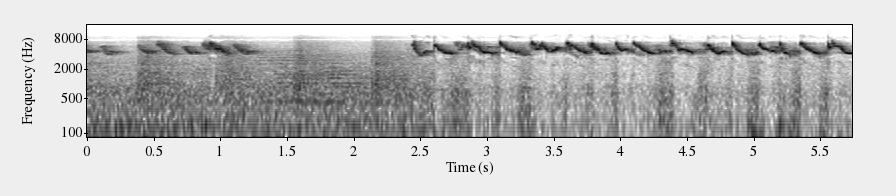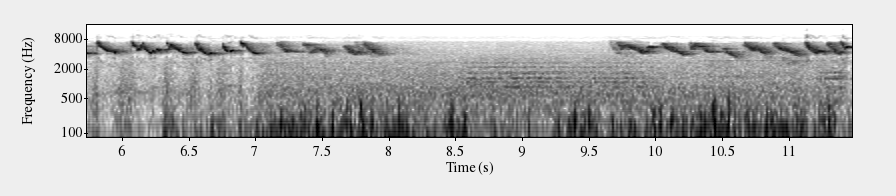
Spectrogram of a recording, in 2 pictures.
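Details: Japanese white-eye (mejiro) singing long runs of high, rapid, warbling chirps, a short phrase, then a sustained five-second stream, pause, and another burst, with faint lower harmonic tones and background noise.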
